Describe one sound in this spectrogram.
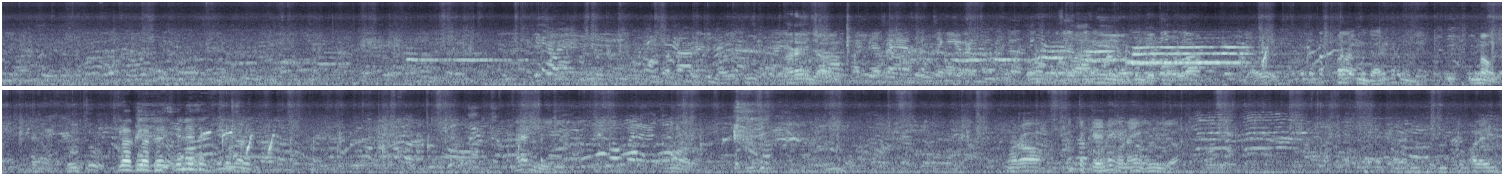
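A dense crowd of men and women chatters all around outdoors.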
